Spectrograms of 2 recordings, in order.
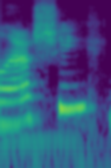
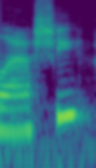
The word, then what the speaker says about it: Asci: You can check me out on my Instagram at Michelle Ashy. – Michelle Ashy. How do you spell that? – A-S-C-I. – Boy, that's a fascinating last name. – It's Italian.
